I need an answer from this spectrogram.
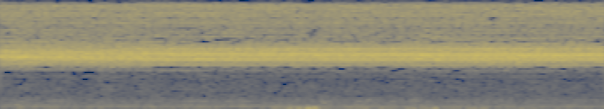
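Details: In South African bushveld, Christmas beetles (Anoplognathus) keep up a continuous shrill, level buzz in real time, with a faint low hum and a couple of soft thumps underneath.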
